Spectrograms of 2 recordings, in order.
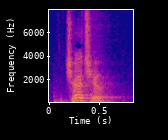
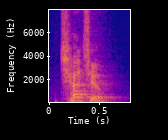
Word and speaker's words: Churchill: Churchill, that's how you say it. All together like that. Churchill. Oh, well, that explains a lot. You see, I'd heard church and hill, but couldn't find either.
